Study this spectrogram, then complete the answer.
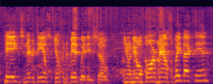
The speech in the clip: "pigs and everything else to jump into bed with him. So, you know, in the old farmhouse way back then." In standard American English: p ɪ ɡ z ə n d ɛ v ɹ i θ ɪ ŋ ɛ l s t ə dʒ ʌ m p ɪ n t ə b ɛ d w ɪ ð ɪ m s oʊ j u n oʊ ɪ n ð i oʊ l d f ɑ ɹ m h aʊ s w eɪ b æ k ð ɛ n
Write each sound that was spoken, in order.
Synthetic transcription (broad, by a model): p ɪ ɡ z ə n ɛ v ɹ i θ ɪ ŋ ɛ l s dʒ ʌ m p ɪ n t ə b ɛ d w ɪ ð ɪ m s oʊ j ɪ n oʊ ɪ n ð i oʊ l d f ɑ ɹ m h aʊ s w eɪ b æ k ð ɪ n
